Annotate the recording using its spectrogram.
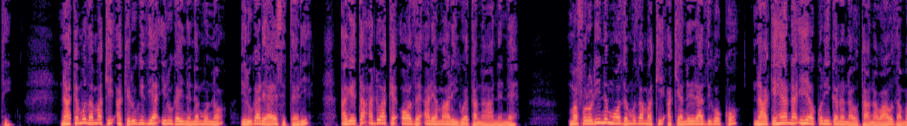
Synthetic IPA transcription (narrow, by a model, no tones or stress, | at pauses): nakɛmoðamakiʔakeɾuɣiðiaʔiɾuɣainɛnɛmonɔ | eɾuɣaɾeaɛsitɛɾi | aɣeːtaʔadoakɛʔɔðɛʔaɾeamaːɾeiɣwɛtanaːnɛnɛ | mafoɾoɾinemɔðɛmoðamakiʔakeaneɾeɾaðiɣoko | naːkeɦɛanaʔeheɔkoɾiːɡananaotaːnawaoðama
